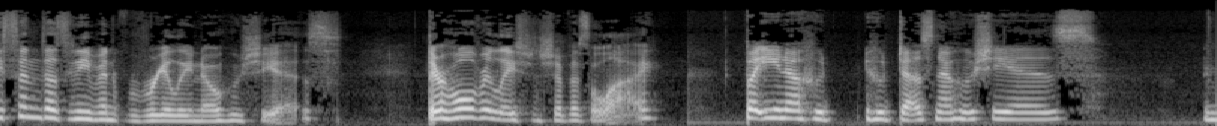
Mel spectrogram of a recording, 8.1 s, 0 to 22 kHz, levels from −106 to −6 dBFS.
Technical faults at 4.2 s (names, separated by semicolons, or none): none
